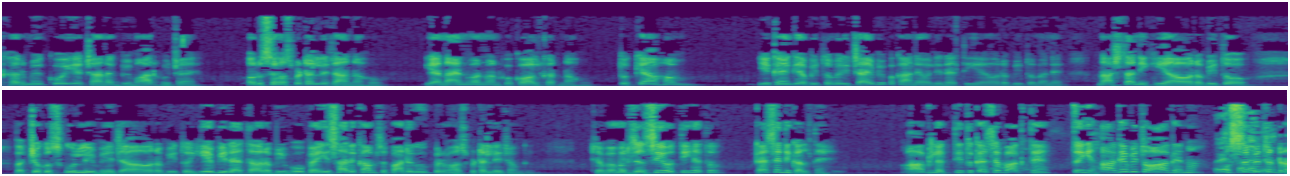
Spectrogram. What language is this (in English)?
Urdu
